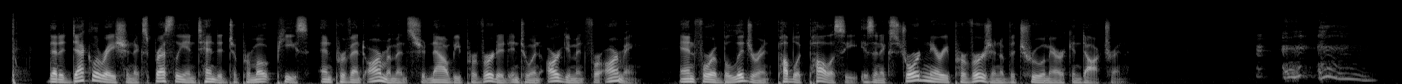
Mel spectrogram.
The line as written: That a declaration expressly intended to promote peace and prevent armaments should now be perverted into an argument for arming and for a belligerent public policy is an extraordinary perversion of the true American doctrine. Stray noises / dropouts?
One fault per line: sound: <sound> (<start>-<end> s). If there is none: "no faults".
sound: thud (0.1-0.3 s)
sound: throat clearing (12.6-13.8 s)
